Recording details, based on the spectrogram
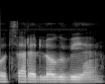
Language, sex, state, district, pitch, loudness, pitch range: Hindi, male, Uttar Pradesh, Hamirpur, 120 Hz, -15 LUFS, 115-125 Hz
